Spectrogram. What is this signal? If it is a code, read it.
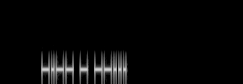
Morse code, heard as a keyed tone, about 50 wpm, 700 Hz. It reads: YT7
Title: Callsign Prefixes for Top 25 DXCC - 50wpm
